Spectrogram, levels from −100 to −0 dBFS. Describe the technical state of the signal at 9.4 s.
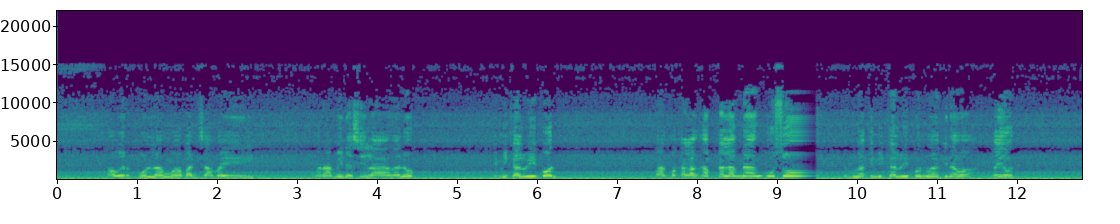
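At 9.4 s the signal sits inside a gap from 9.19 to 9.51 s, likely a long network dropout. About 0.28 s of audio never arrived, and the last sound is stretched into a fading buzz that covers about 0.28 s of the gap without falling to silence. Unlike a brief packet loss, it lasts for tenths of a second, and the lost stretch is skipped rather than delayed.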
